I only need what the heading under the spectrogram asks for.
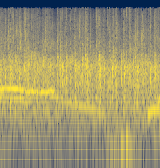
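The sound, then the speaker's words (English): A crowd in Sweden claps steadily and loudly throughout, a dense, continuous wash of applause with a few whoops or cheers rising above it, welcoming comedian and podcaster Jonathan Rollins, host of The Power Meeting. “So without further ado, please first of all give a round of applause, everybody, to an amazing comedian and podcaster.”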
